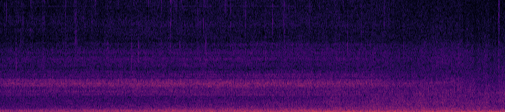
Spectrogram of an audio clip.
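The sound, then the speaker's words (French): Water trickles and spatters onto asphalt from the exhaust of a hydrogen-powered taxi, a continuous dense hiss that holds steady and fairly loud throughout, with no pauses and no voices. “Cette eau qui ruisselle sur le bitume, c'est ce que rejette le véhicule à hydrogène de Nabil Amaouche”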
